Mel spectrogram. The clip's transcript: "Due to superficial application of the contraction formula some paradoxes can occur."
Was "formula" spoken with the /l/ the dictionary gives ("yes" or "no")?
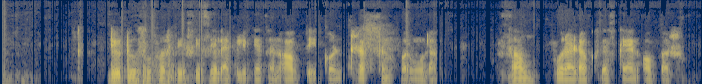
yes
